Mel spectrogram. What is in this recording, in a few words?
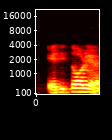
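"editorial", Malay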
